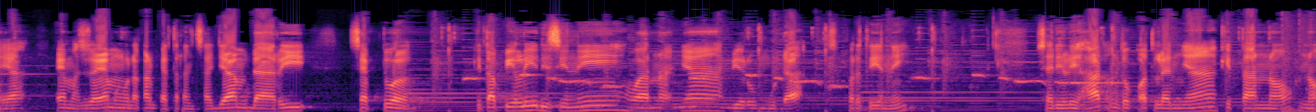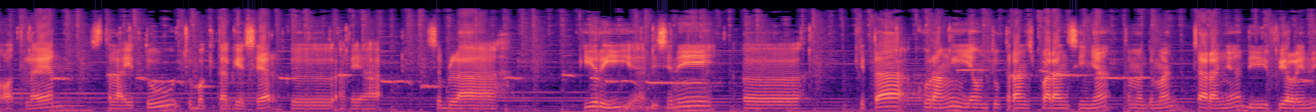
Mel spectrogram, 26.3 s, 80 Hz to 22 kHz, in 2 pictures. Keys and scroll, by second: 20.9 ctrl+z.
